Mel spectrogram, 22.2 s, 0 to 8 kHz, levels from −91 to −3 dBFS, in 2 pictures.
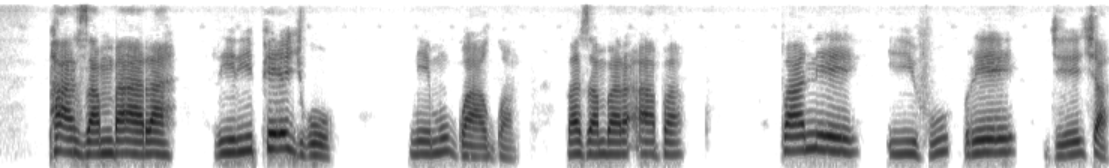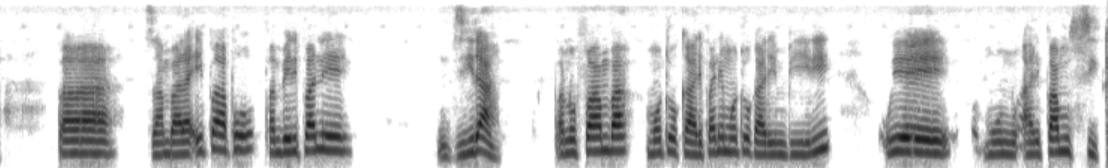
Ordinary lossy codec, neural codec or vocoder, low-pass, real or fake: MP3, 64 kbps; vocoder, 22.05 kHz, 80 mel bands, WaveNeXt; 7.2 kHz; fake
